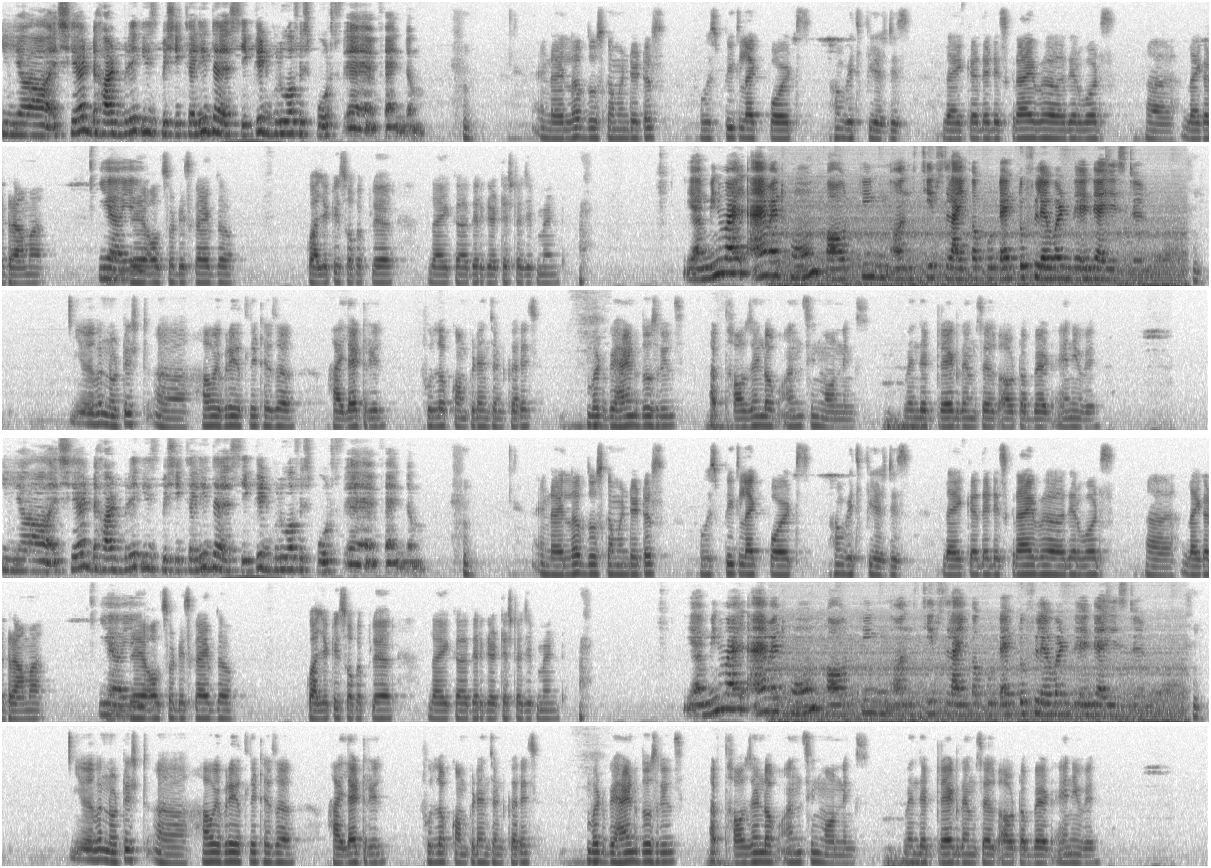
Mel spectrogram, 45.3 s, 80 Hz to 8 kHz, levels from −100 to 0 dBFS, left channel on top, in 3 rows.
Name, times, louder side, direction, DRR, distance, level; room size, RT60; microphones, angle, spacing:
voice 1, 0.0-5.3 10.3-10.4 16.3-16.9 23.6-29.5 37.3-37.4 41.2-41.5 44.5-44.6, left 5 dB, 85° left, 0.7 m, -26 dB
voice 2, 5.6-5.9 6.6-8.3 8.7-10.1 10.3-11.3 11.8-13.9 14.3-15.6 16.4-18.0 18.9-22.1 22.3-22.4 30.0-30.1 31.0-33.9 34.3-35.0 35.4-36.9 37.5-38.7 39.0-41.0 41.4-43.9, right 1 dB, 15° right, 0.4 m, -32 dB
sound 1, 24.6-29.9, equal, 25° left, 0.7 m, -31 dB
2.7 x 2.4 x 3.5 m
head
